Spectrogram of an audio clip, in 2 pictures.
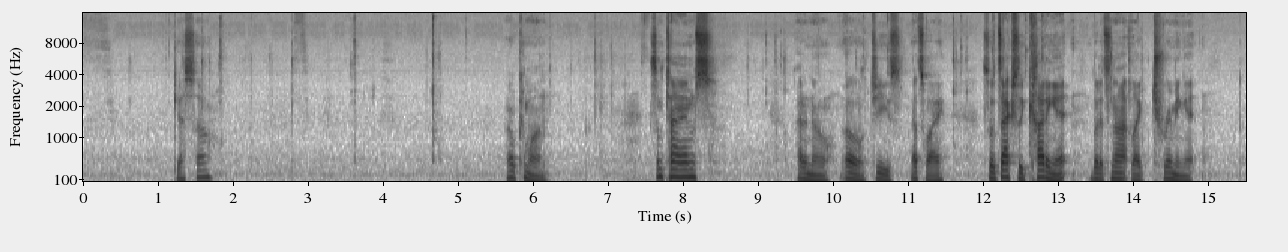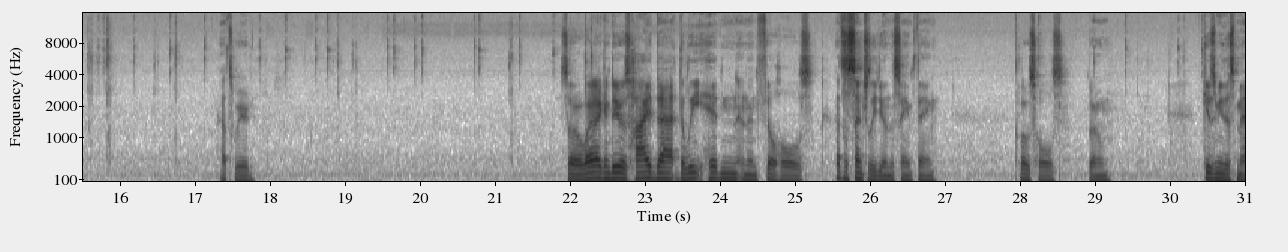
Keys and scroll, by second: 3.3 ctrl+space, 8.6 shift+f, 13.2 ctrl+z.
